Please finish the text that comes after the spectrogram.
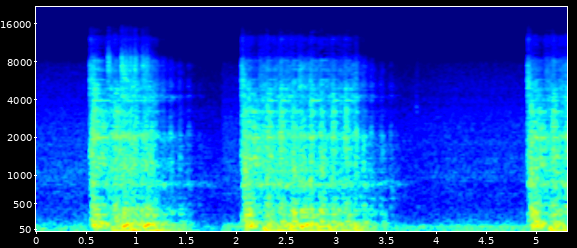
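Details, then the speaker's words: Sea-Doo RXP-X race jetski being built for Pro Spec class, with fuel pressure confirmed, cranks in three one-second bursts on old stale E85; the engine churns but never catches or runs on its own, so it is a crank-no-start on stale fuel. "the E85 I tried starting with an old E85 I had here and didn't want to start"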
